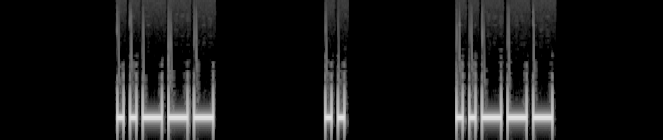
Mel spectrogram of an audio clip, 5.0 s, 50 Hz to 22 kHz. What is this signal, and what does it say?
Morse code, heard as a keyed tone, about 25 wpm, spaced as for 9 wpm, 700 Hz. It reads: 2I2
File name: Lesson 14e - Number 2 - Three Characters 25wpm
